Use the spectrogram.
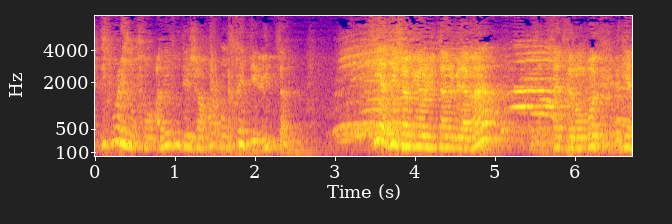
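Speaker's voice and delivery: put-on lively storytelling to children; kids show host. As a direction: spin a tale for the kids.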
